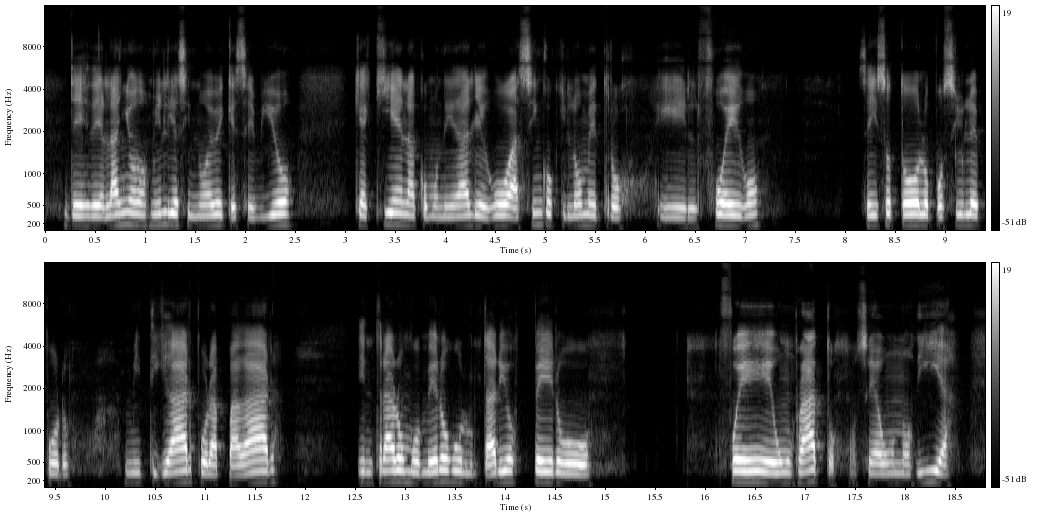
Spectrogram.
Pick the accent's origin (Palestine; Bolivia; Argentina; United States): Bolivia; San José de Chiquitos, Santa Cruz; soy presidente de la Organización de Mujeres Indígenas de la Comunidad San Juan de Chiquitos, de la TCO Turboeste, municipio de San José de Chiquitos, del departamento de Santa Cruz.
